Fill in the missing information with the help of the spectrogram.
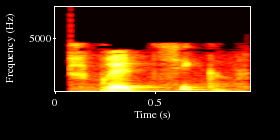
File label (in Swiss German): "spritzig", alsace; vin; pointu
